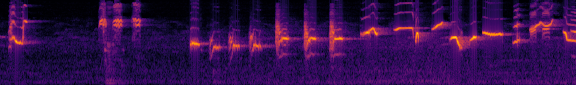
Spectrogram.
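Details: Lure song of an oriental magpie-robin (kacer) in full-isian tembakan style: a few high chips, then a fast, steady string of short whistled notes, climbing higher and growing more varied, with quick slurs and twists at the end.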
